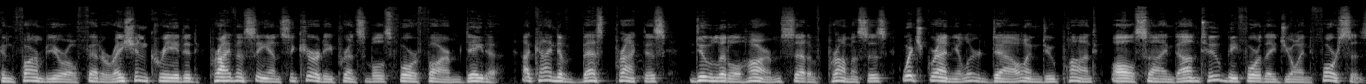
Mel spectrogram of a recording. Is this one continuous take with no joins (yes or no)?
no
